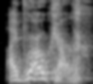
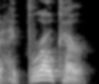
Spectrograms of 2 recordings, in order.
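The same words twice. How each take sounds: First: Half-laughing panic, broke pushed out; alarmed exclamation. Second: Said in the usual way. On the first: Real, not acted. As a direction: repeat it with real alarm, a little louder. Narrator reacts to repeated name.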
